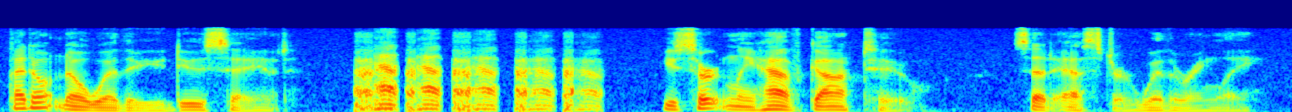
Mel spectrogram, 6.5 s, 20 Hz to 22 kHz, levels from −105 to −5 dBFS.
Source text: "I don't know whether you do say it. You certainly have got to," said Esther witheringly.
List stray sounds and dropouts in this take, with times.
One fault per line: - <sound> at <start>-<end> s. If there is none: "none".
- laugh at 1.8-3.0 s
